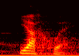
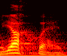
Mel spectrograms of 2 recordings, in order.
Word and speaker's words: Yahweh: The name that in English is normally written as Jehovah, but was probably pronounced Yahweh.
